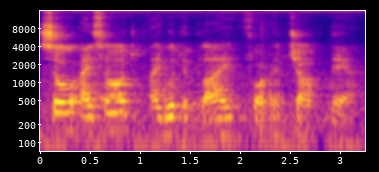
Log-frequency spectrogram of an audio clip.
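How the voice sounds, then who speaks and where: Amid audible room echo and noticeable background noise, a man with a fairly high voice speaks at a fairly slow pace using lively intonation. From Germany, Rhineland. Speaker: photographer. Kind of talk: ceremony speech. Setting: theater with audience.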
